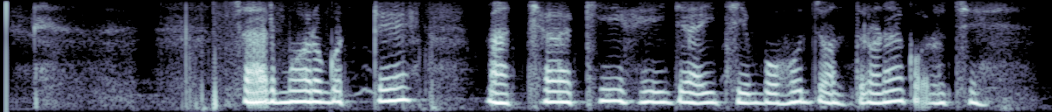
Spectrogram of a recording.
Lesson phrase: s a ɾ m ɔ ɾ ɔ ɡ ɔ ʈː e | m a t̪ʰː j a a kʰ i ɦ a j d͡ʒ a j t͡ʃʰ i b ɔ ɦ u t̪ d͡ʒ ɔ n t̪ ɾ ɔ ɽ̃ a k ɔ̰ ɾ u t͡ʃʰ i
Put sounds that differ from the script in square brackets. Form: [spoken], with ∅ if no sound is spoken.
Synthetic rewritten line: s a ɾ m ɔ ɾ ɔ ɡ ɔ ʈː e | m a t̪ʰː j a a kʰ i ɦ [e] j d͡ʒ a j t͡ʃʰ i b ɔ ɦ u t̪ d͡ʒ ɔ n t̪ ɾ ɔ ɽ̃ a k ɔ̰ ɾ u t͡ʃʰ i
